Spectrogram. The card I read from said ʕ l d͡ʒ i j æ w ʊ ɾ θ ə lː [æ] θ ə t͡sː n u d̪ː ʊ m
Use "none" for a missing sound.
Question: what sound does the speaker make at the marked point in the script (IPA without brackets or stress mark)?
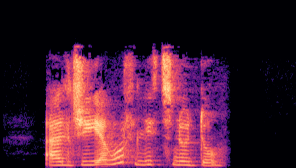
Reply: i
